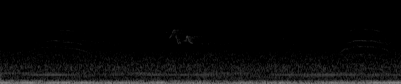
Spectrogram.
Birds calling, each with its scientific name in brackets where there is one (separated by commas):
Red-eyed Vireo (Vireo olivaceus), Gray Catbird (Dumetella carolinensis)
